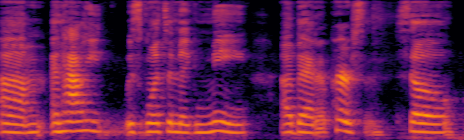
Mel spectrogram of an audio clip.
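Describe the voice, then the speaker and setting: Earnest woman in her forties, vlogger; slow, gravelly, many pauses and fillers. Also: medium pitch. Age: 40s. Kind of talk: casual faith vlog.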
